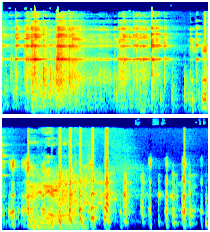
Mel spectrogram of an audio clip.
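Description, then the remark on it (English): Glass beer bottles stacked into a homemade castle clink and clatter in a tumbling crash as a person crashes through it, with bright overlapping impacts and scattered rattles settling afterward, while voices chuckle and murmur. “As he crashes through his homemade castle of beer bottles.”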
